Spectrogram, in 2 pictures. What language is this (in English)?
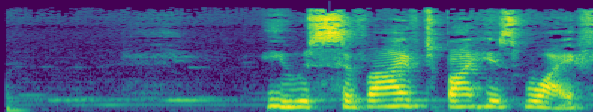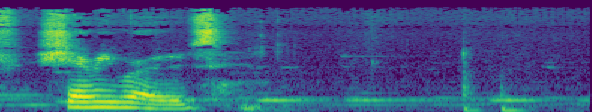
English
